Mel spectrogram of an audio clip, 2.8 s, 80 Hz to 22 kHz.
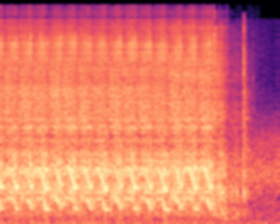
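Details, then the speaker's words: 1977 Triumph Dolomite, not run in years, after fitting a replacement starter: steady even cranking at about three compression beats a second, then stops cleanly; normal cranking. "then I just had to hope that none of the hotel guests had decided to take an early night because it was time to push the red button and see if all of this faf had actually paid off and this starter spins the engine"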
